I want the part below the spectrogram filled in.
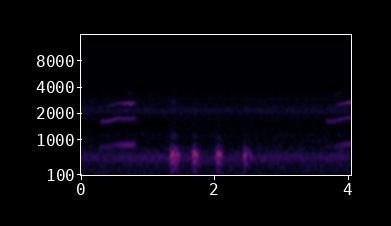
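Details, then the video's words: Male and female barred owls vocalizing at a nestbox 30 feet up a pignut hickory in a wooded backyard, 6 March 2019: four short, mellow hoots in quick succession, faint whistled birdsong before and after. "Male and Female Barred Owls Vocalize at Nestbox"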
